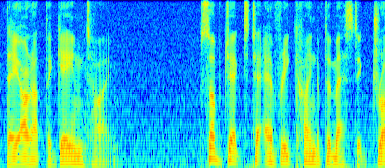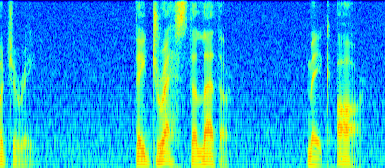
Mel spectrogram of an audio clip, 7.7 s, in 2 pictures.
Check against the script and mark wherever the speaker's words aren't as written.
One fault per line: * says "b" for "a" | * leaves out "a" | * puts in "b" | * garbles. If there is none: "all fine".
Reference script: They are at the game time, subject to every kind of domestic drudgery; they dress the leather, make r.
all fine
